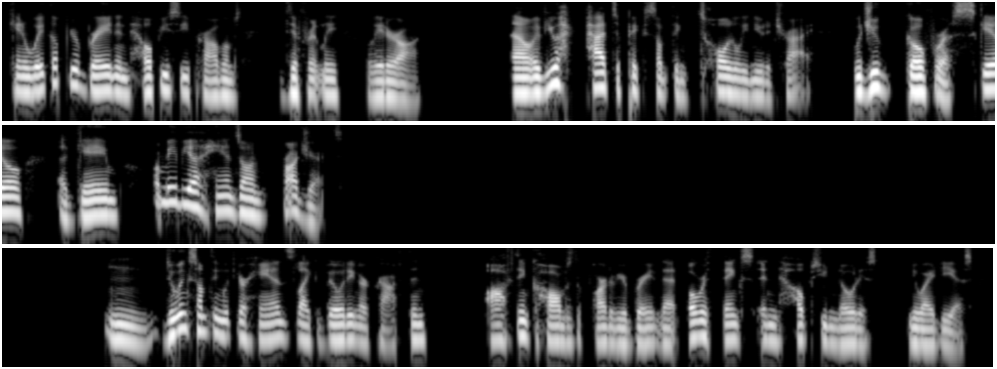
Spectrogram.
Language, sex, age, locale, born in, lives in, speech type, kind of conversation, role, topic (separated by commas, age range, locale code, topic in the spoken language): English, male, 25-29, en-US, United States, United States, read, expert-assistant, expert, How can daily habits improve creativity?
